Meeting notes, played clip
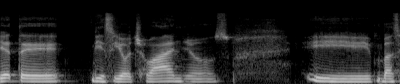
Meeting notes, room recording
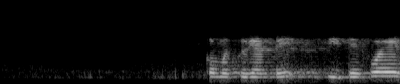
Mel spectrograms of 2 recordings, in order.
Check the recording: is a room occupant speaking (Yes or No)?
Yes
